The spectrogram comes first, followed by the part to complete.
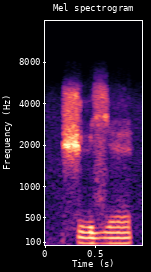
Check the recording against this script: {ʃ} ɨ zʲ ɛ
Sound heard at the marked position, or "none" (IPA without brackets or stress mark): ʃ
